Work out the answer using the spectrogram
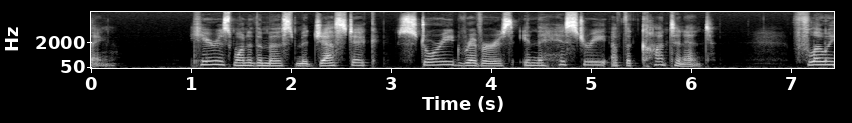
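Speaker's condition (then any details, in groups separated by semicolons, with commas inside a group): No condition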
